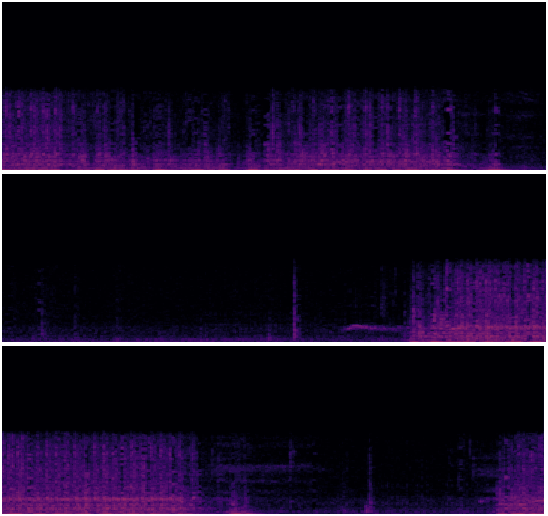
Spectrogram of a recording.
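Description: Electric sewing machine stitching around the top edge of a fabric tote bag. It runs steadily, stops about three seconds in, starts again a little after six seconds, and stops near nine seconds after a brief final burst.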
